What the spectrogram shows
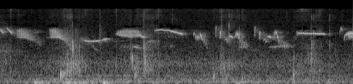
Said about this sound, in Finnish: On kiuru.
